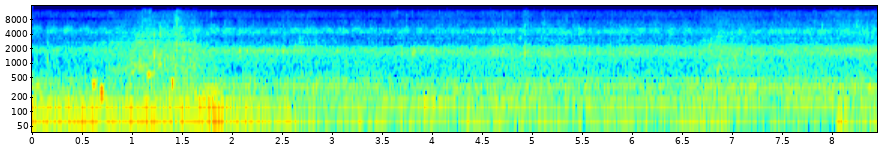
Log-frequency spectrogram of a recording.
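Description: Faint shoreline ambience of a calm sea, with gentle water lapping at the beach. There is a low rumble in the first two seconds, a few faint ticks, and a faint steady low hum from about halfway through.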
